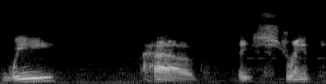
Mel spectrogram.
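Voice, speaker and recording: A man playing a proud noble envoy in a tabletop game, declaiming grandly and deliberately in short phrases. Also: medium pitch, lively intonation, lo-fi sound, faint music behind. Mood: solemn, rousing.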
